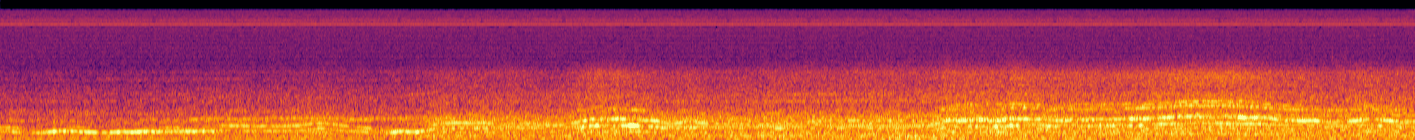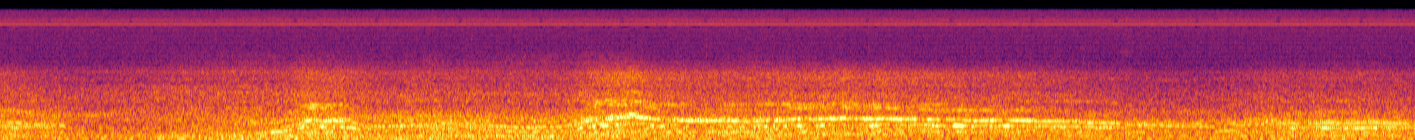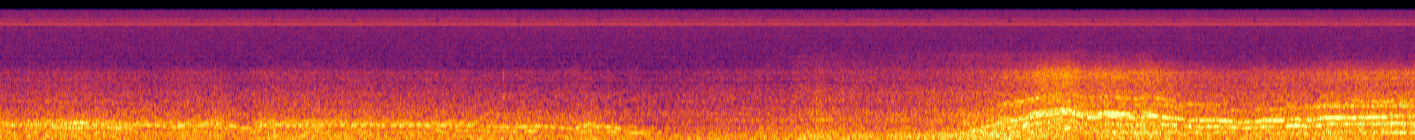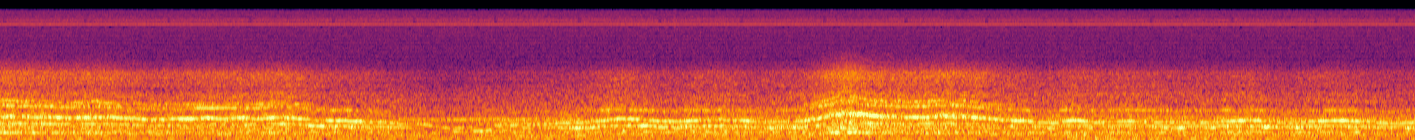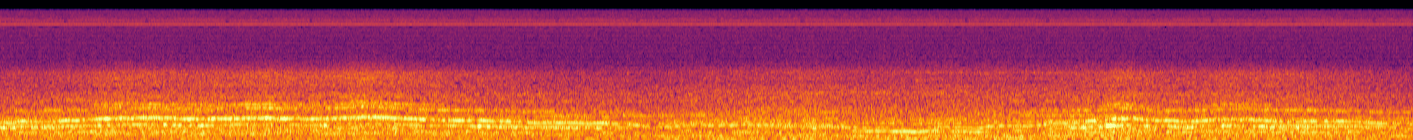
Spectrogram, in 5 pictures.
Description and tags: Mono recording of howling wind heard from indoors.
ambiance, ambient, haunting, howling, inside, wind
